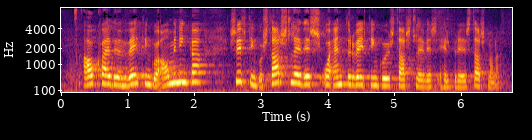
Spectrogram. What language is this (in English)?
Icelandic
